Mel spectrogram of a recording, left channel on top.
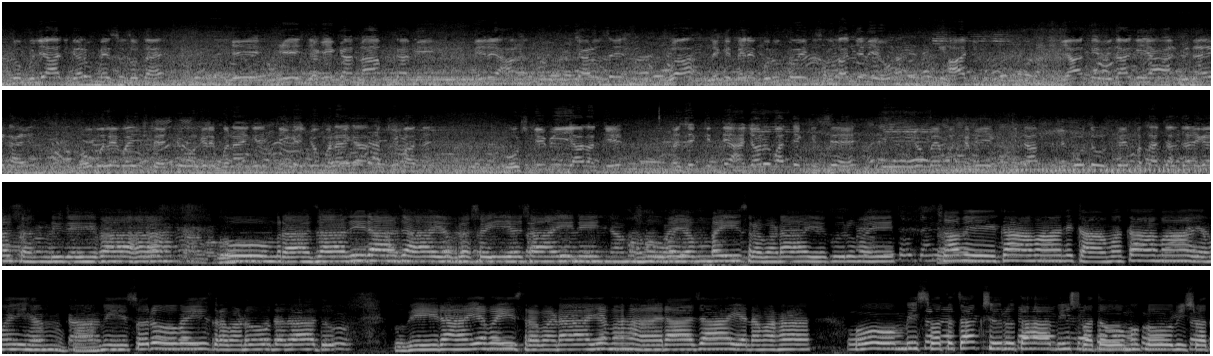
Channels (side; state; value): both; different; correlation 0.01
